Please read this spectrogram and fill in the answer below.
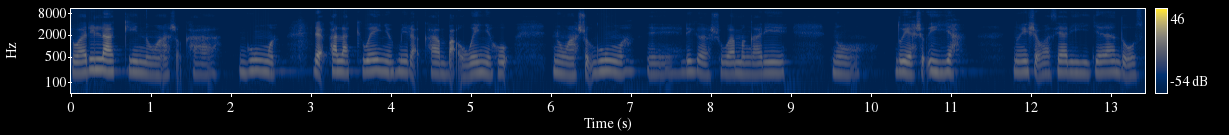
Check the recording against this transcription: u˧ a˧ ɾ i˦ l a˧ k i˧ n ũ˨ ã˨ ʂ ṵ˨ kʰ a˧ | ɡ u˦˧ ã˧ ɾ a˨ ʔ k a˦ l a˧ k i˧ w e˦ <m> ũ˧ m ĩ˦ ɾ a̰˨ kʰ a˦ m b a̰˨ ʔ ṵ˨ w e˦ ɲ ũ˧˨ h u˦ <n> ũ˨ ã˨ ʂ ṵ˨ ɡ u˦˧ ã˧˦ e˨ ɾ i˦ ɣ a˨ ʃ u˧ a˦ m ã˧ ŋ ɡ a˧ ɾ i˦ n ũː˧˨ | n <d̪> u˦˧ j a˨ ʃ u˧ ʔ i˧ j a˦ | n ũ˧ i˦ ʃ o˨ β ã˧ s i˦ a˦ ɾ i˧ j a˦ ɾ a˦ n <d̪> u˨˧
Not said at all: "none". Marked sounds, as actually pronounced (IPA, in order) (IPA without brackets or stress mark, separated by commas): ɲ, n, d̪, d̪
